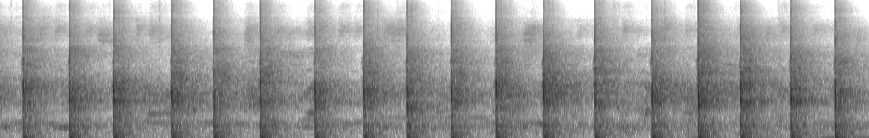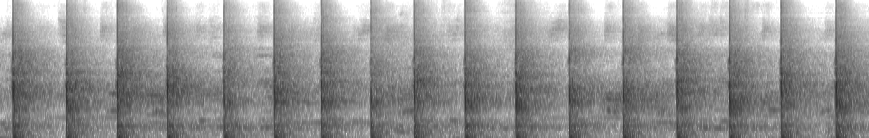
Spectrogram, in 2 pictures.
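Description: A basketball dribbled steadily on a concrete garage floor, about three even bounces a second, each bounce ringing briefly in the room.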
